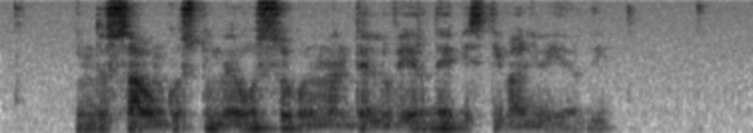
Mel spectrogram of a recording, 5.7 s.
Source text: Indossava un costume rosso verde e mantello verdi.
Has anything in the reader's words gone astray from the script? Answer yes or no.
yes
